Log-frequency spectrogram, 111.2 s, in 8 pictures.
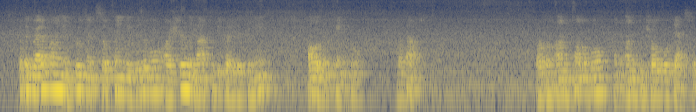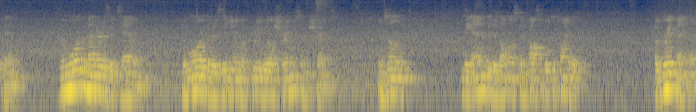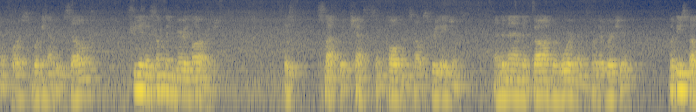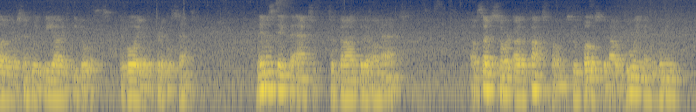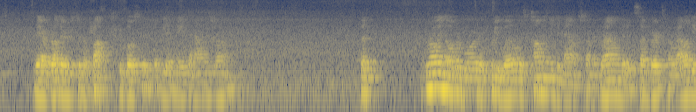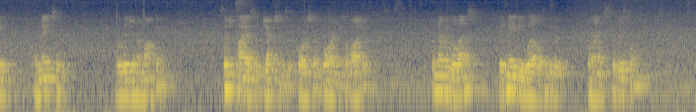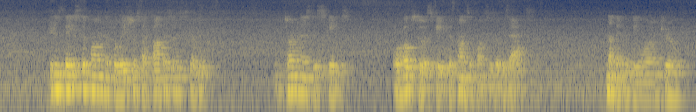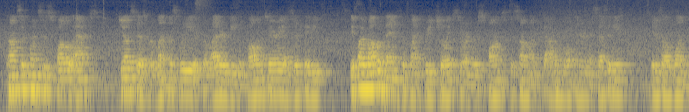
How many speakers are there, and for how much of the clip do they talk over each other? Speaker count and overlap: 1, no overlap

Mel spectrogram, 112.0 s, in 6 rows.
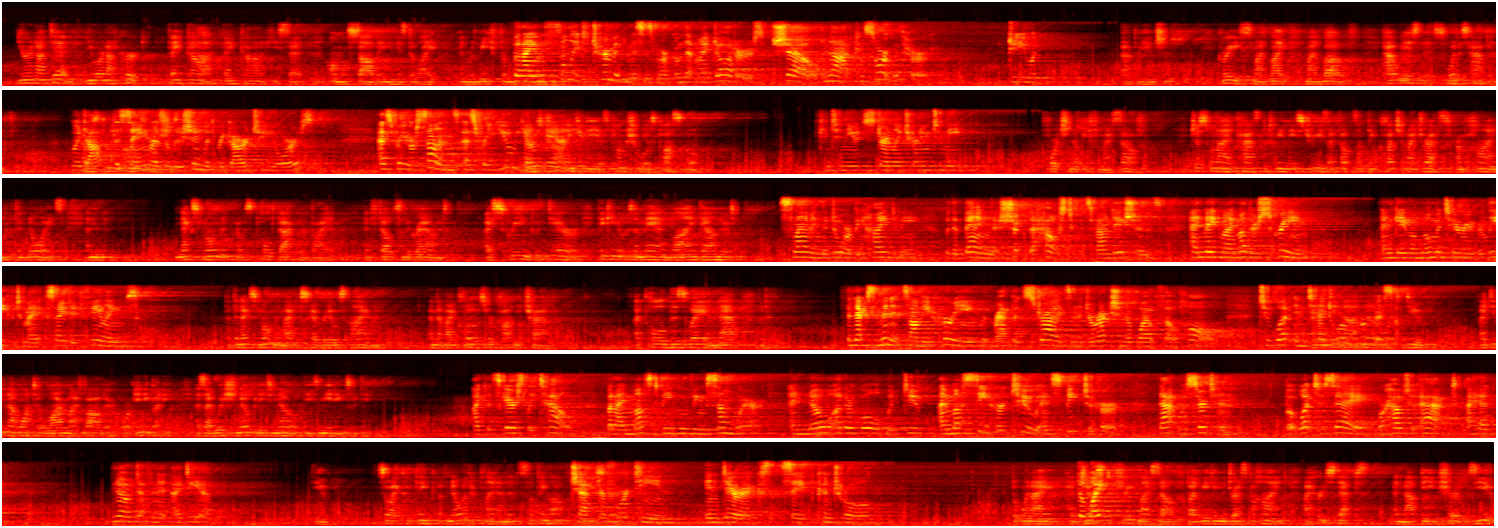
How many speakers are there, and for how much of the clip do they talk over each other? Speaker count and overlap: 2, about 6%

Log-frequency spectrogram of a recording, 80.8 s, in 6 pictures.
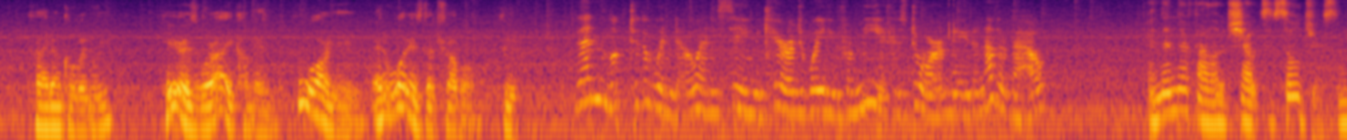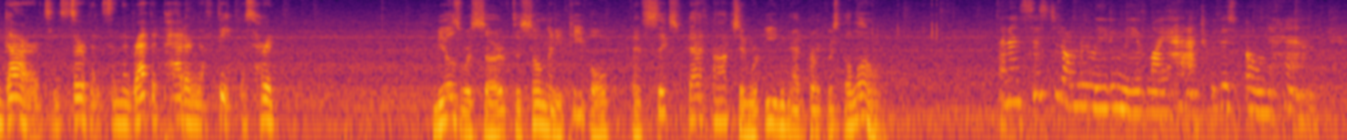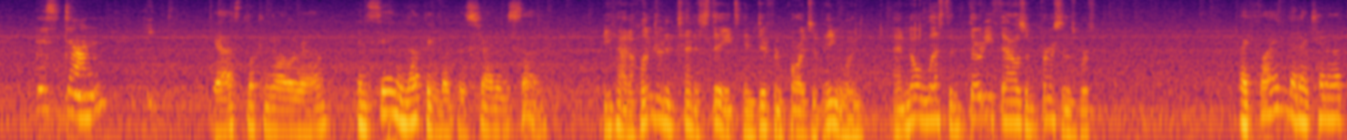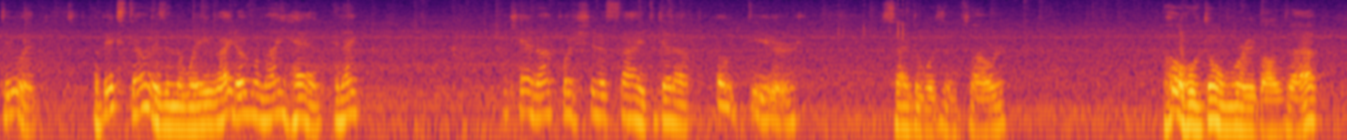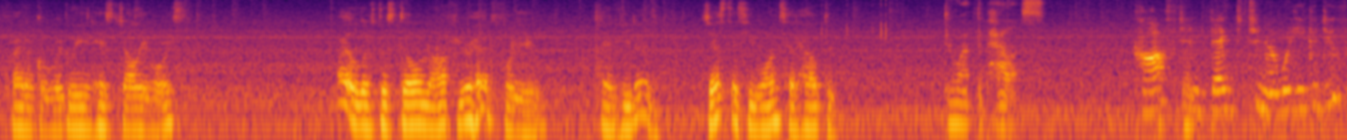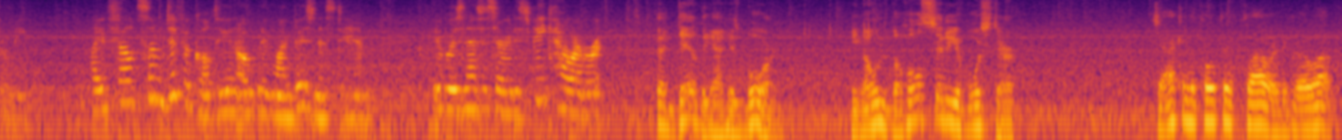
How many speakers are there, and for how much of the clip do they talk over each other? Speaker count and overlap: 4, no overlap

